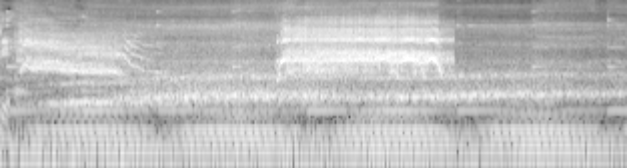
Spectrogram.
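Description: A female witch's voice screaming, as a horror sound effect: a falling shriek in the first second, then a longer, high scream from about three to four and a half seconds in, over a steady low droning music bed.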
